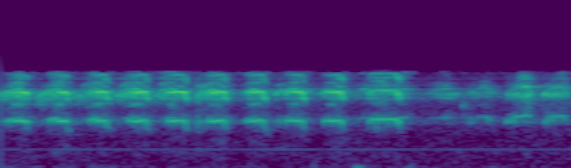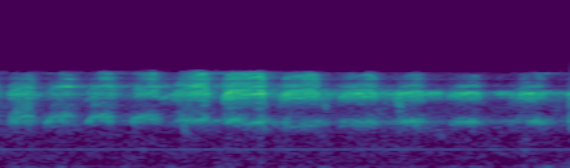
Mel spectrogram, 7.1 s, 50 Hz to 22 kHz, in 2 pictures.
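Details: Peregrine falcons recorded during ringing at Trzebież, Poland, on 13 May 2019: harsh, scratchy calls repeated about twice a second in a steady rapid series, with a short break near the middle before the calling resumes.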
